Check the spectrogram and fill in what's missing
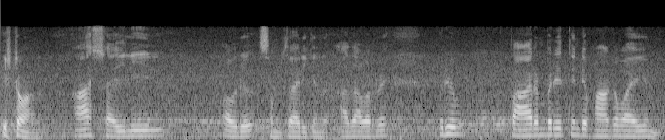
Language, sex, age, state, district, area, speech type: Malayalam, male, 45-60, Kerala, Kottayam, urban, spontaneous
